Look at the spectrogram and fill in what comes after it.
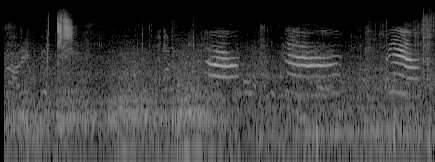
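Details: Domestic cat, described as sad, giving a few drawn-out harmonic meows, each bending slightly in pitch, spaced several seconds apart over a low murmur of background noise with occasional clicks.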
